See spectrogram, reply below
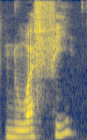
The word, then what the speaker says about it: NWEFI: It's pronounced in Arabic, NWEFI.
